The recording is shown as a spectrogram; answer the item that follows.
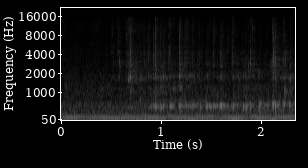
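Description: Blended watermelon juice and pulp starting to pour from a tipped, hollowed-out watermelon into a blender jar: a faint pouring sound from a little under a second in, with small scattered clicks.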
